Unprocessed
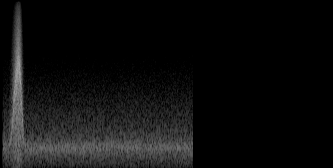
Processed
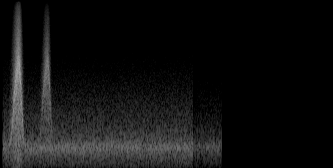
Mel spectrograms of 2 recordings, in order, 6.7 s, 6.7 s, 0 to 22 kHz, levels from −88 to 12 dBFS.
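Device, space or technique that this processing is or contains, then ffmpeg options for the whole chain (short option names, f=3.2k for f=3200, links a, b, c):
ducked delay: -filter_complex "[0:a]asplit=3[a][b][c];[b]adelay=573,volume=-8dB[d];[c]apad=whole_len=319216[e];[d][e]sidechaincompress=threshold=-52dB:ratio=8:attack=23:release=203[f];[a][f]amix=inputs=2:normalize=0"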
